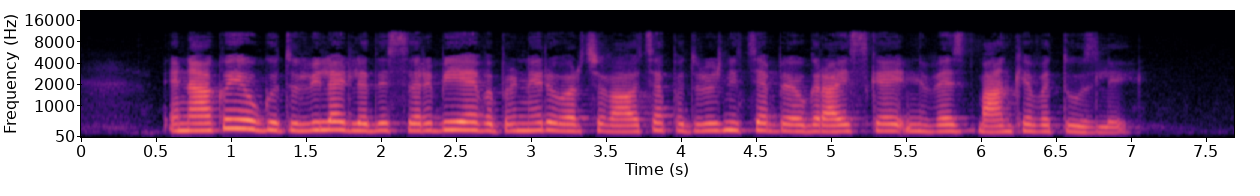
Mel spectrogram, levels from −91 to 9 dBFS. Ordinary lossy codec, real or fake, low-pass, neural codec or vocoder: none; fake; 10.8 kHz; codec, 24 kHz, 0.9 kbps, WavTokenizer, medium speech release version 2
